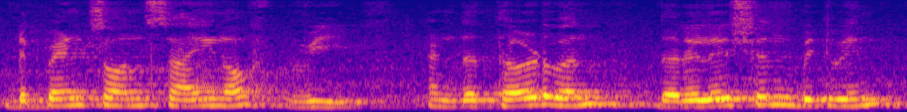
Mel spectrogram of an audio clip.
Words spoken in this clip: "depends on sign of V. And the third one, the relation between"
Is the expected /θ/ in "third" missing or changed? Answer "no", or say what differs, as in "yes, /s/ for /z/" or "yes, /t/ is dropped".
yes, /t/ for /θ/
